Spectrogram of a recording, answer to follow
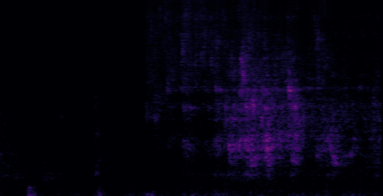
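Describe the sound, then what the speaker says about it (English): Water runs steadily from a tap or jug into a pot of soaked dried beans, a continuous close splashing rush that starts abruptly after a few faint clinks and keeps going to the end. "And then we're just gonna cover them with water."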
